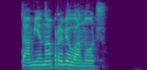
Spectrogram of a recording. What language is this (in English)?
Belarusian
